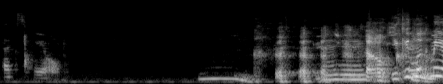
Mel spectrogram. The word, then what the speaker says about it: XAEL: XAEL, pronounced exhale.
